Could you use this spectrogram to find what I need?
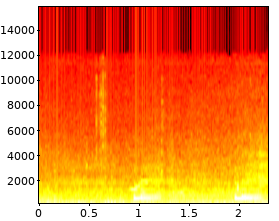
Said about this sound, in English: And then I can just click start, and it's going to start beeping. And every time it beeps, that's it taking a reading.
